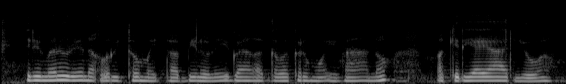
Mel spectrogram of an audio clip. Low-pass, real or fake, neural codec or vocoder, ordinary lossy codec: none; fake; codec, 24 kHz, 0.9 kbps, WavTokenizer, small release; none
